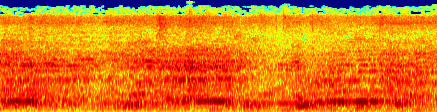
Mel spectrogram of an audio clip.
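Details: Cow at an Indonesian cattle market: a low, drawn-out moo with wavering harmonics sits under steady background clatter and distant voices.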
